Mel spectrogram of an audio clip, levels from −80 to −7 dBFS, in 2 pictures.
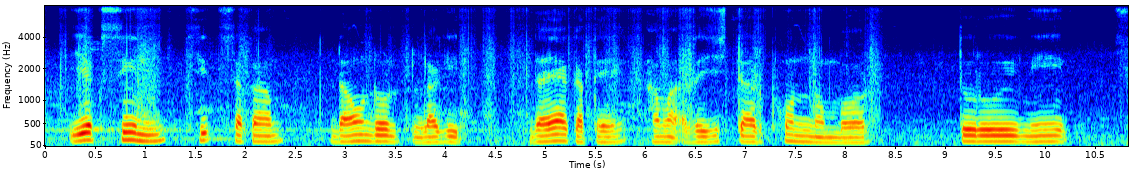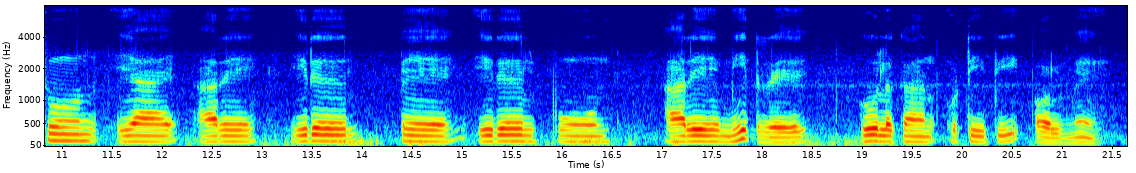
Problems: none marked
